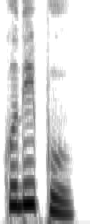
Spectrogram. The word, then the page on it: ಕುದಿಪು: kudipu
